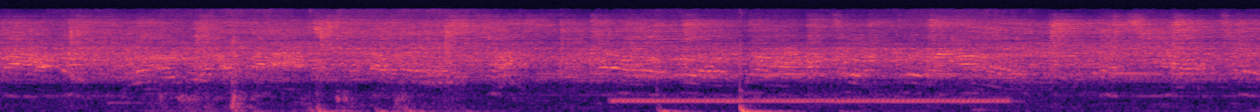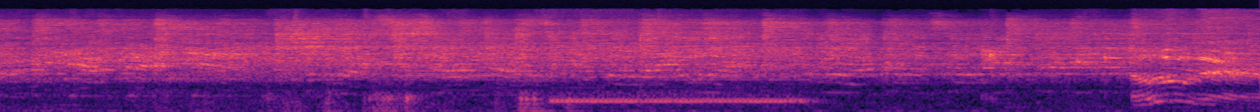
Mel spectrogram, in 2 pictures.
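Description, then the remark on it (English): A phone call being placed to a band from New Jersey: a few clicks of dialing, then two steady ringback tones about six seconds apart, heard over a faint background hiss. “Let's give them a call.”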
